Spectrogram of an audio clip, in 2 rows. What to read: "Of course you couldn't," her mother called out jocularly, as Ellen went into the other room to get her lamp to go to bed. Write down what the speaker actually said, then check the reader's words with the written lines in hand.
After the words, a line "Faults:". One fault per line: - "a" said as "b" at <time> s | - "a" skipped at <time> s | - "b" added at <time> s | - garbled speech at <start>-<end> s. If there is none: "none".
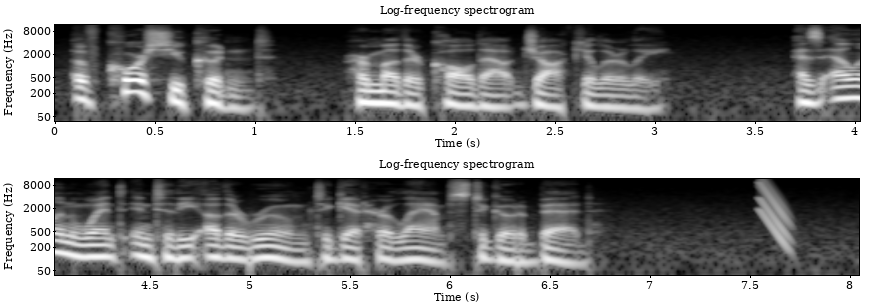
"Of course you couldn't," her mother called out jocularly, as Ellen went into the other room to get her lamps to go to bed.
Faults:
- "lamp" said as "lamps" at 5.7 s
